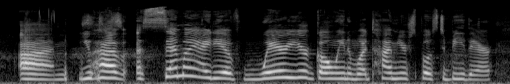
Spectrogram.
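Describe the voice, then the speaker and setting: A woman's high-pitched voice with lively intonation over noticeable background noise. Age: 30s. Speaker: podcast host. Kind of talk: scripted introduction; casual chat.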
